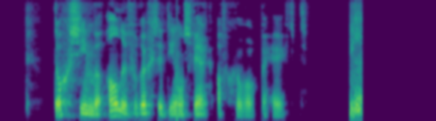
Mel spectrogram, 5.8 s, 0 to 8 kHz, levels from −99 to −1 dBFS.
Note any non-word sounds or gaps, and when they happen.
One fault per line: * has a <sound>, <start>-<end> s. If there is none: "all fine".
* has a laugh, 4.7-4.8 s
